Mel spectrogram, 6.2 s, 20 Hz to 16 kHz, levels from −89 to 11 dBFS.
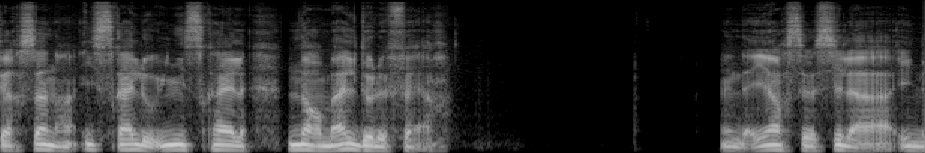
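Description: No technical faults can be heard at any point in the speech recording.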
